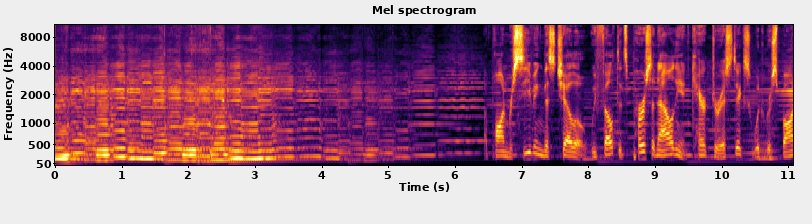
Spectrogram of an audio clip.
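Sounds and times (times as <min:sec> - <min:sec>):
cello bowed solo: 0:00.0 - 0:11.0.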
